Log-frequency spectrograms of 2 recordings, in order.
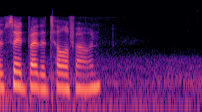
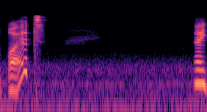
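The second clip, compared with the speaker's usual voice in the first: ordinary talk, nothing marked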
